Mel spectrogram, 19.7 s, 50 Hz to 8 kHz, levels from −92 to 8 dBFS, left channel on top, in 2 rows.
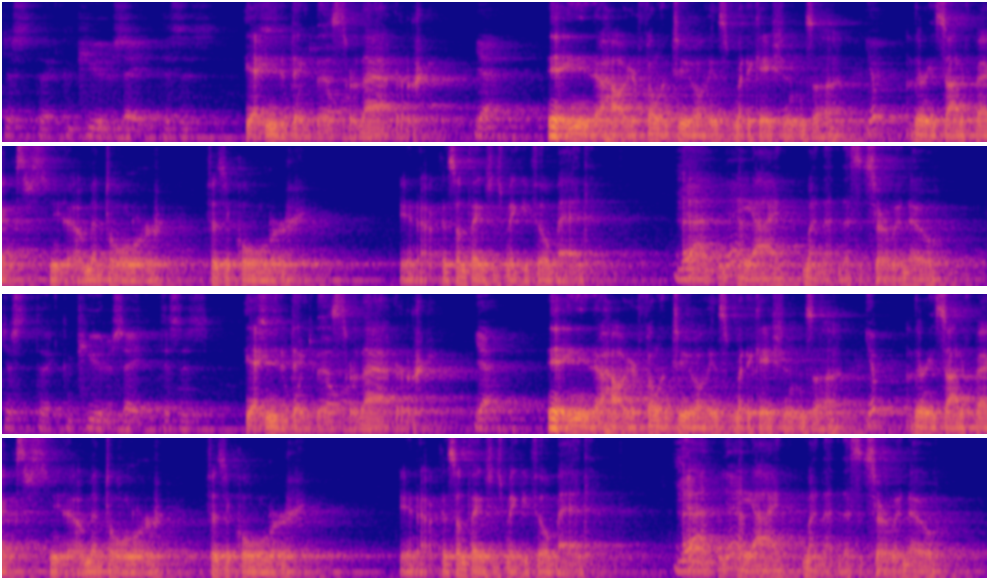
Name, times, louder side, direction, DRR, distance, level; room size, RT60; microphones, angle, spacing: voice 1, 0.0-2.0 2.5-3.7 4.7-5.0 8.6-8.8 16.6-17.4, right 2 dB, 70° right, 5 dB, 1.6 m, -39 dB
voice 2, 2.4-4.3 5.5-8.4 9.1-11.5 11.9-12.9 13.8-15.8 17.2-19.2, equal, 5° right, 6 dB, 0.7 m, -30 dB
28.5 x 11.5 x 4.4 m, 2.2 s
head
